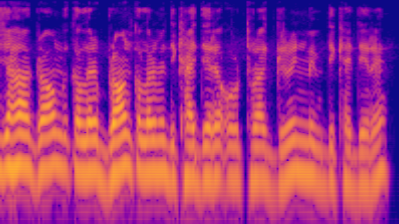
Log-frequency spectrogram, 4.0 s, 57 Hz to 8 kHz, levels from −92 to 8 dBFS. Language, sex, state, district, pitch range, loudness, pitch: Hindi, male, Arunachal Pradesh, Longding, 155-185 Hz, -18 LUFS, 170 Hz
